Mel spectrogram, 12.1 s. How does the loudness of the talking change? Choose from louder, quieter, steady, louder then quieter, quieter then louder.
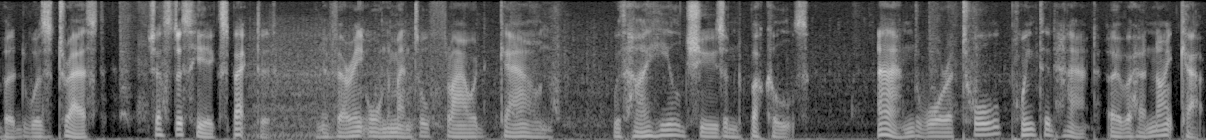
steady.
